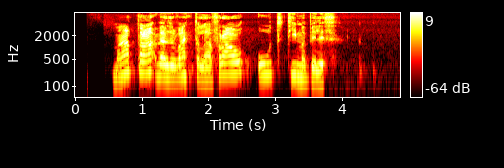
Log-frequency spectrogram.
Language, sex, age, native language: Icelandic, male, 50-59, Icelandic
